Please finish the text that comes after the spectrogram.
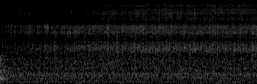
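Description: Ginger garlic paste sizzling in hot oil with Kashmiri chilli powder in a pan, a constant bright crackling hiss filling the short stretch without pause.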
